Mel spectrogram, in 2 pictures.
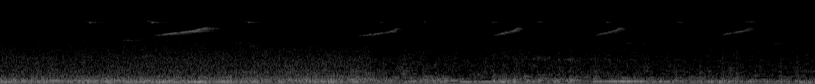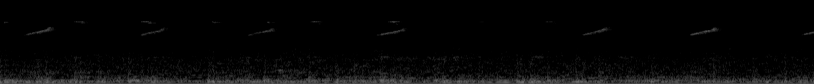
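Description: A bird chirping: short rising chirps repeated about once a second with a pause partway through, and fainter high notes in between, over a low steady hum.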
